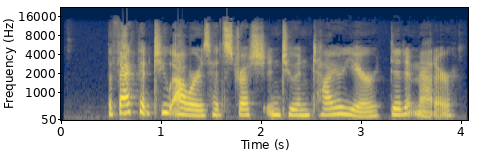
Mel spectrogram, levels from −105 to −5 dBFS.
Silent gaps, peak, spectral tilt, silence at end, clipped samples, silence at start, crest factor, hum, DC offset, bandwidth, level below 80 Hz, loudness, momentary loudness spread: none; 0 dBFS; -4 dB/octave; 0.15 s; under 0.1%; 0.45 s; 14 dB; none; under 0.1%; 14 kHz; -52 dBFS; -13 LUFS; 7 LU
